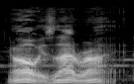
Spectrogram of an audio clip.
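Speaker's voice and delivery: slow, loud, sly drawl; creepy stranger voice. Acted. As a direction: lure the kid in, slow and sly. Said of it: "the man asked".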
